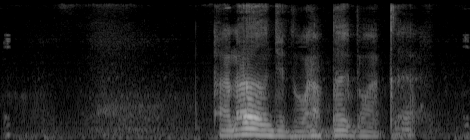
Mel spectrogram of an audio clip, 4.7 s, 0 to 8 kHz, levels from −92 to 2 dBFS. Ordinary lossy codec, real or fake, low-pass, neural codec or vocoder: none; fake; 7.2 kHz; codec, 24 kHz, 0.9 kbps, WavTokenizer, medium music audio release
